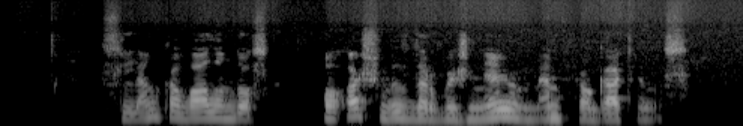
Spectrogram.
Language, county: Lithuanian, Kaunas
